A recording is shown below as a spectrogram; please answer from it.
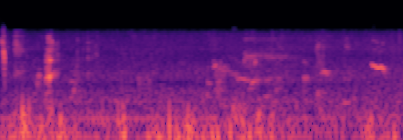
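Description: Small dogs giving a few short whimpers and yips as they play, over a steady low rumble.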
